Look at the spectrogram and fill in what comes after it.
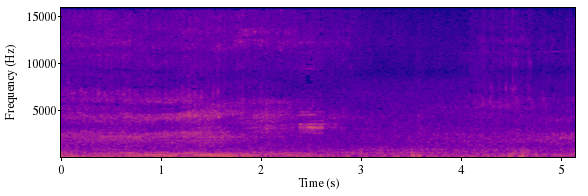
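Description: A motor vehicle's engine running as it passes along the road, loudest in the first two seconds and then fading, over a low rumble of traffic and wind on the microphone.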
